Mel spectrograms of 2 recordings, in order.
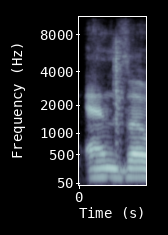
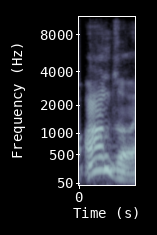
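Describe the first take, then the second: First: Enzo with an E as in bed, the usual mistake; Enzo, first vowel as in bed; mispronouncing the name as Enzo; name said wrong. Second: Anzo with a clear open A, said the correct way; Anzo, first vowel as in father; the right way to say Anzo; name said right. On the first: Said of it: "Usually when people call me". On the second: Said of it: "he said my name right". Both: Retold or imitated.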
